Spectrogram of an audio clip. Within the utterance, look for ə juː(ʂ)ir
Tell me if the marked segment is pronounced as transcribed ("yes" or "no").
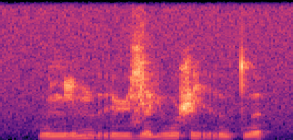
yes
